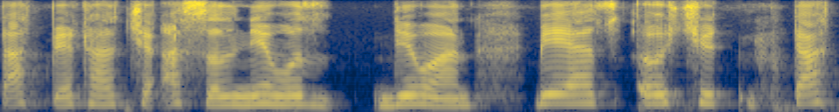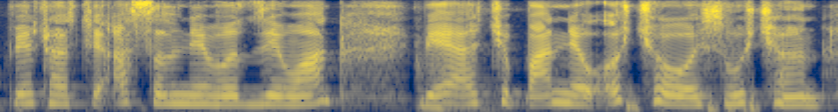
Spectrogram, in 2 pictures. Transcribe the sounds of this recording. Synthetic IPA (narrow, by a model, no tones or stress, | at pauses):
t̪at̪̚pʲeʈʰat͡ʃʰiʔɐsɨlniʋəz | d̪iʋaːnbʲejat͡sət͡ʃʰit̪at̪̚pʲeʈʰat͡ʃʰiʔɐsɨlneʋəzd̪iʋaːnbʲejat͡ʃʰipanewʔət͡ʃʰoəsʋut͡ʃʰaːn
